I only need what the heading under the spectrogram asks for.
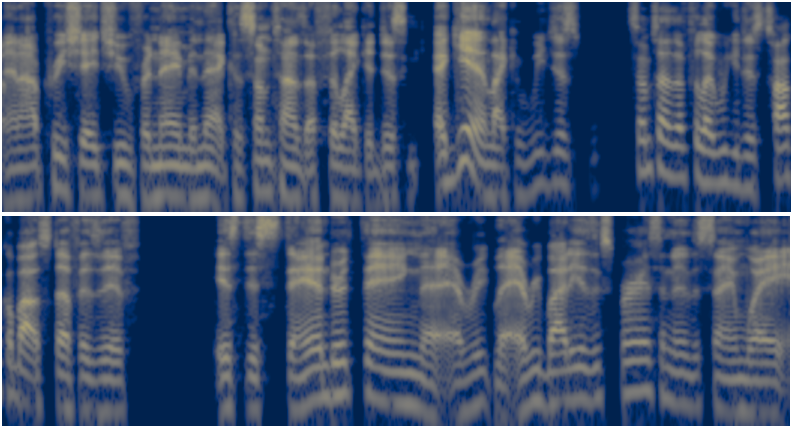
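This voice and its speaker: A man's voice: mid-range voice, a bit bright, no echo, clean studio sound. A man hosting an interview, speaking reflectively and at length, with frequent restarts. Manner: reflective, rambling, many restarts. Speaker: host. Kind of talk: conversational interview.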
